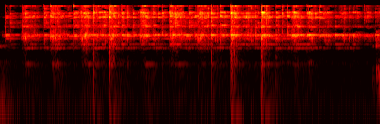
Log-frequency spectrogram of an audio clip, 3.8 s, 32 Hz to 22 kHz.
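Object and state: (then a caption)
Metal jingle bell. A small gold-colored metal jingle bell, hollow with a loose pellet inside, is held between the fingertips and shaken next to the face. It gives a rapid, uneven run of bright, high jingles centered around 3.5 kHz. Each jingle dies away quickly, with almost no low end.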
